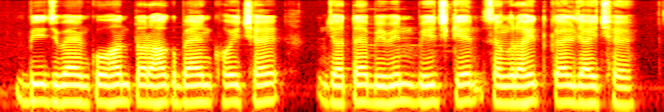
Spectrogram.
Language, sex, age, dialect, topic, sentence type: Maithili, male, 18-24, Eastern / Thethi, agriculture, statement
